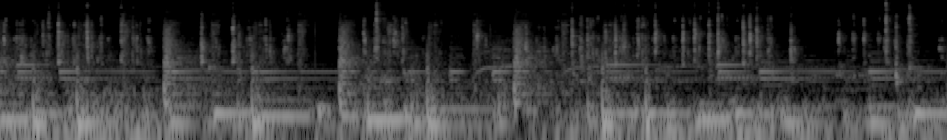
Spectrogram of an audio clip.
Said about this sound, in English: Oh my gosh, I just pressed like every button on my keyboard at the same time. My computer is like having a cow.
